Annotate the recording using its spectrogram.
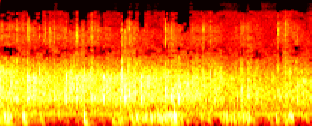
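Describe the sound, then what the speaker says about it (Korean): A school audience at a disability-awareness talk concert claps in welcome. The applause is moderate and fairly sparse, with individual claps standing out, and no talking over it. "박수로 우리 모시겠습니다."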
